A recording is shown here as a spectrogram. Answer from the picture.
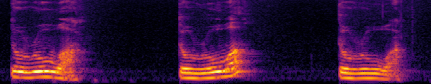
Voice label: "duruuwa", Dhurga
